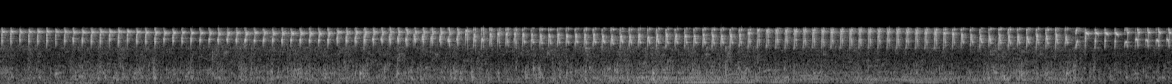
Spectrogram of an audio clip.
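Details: Lovebird in a continuous ngekek performance lasting five minutes twenty-five seconds without a break. A steady, shrill, fast-pulsing trill runs evenly throughout, about four pulses each second, with faint background hiss.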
